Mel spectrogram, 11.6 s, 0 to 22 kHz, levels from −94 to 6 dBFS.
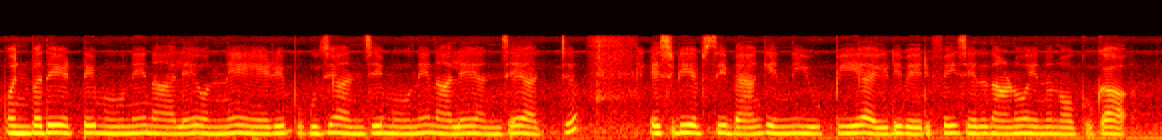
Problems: low volume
